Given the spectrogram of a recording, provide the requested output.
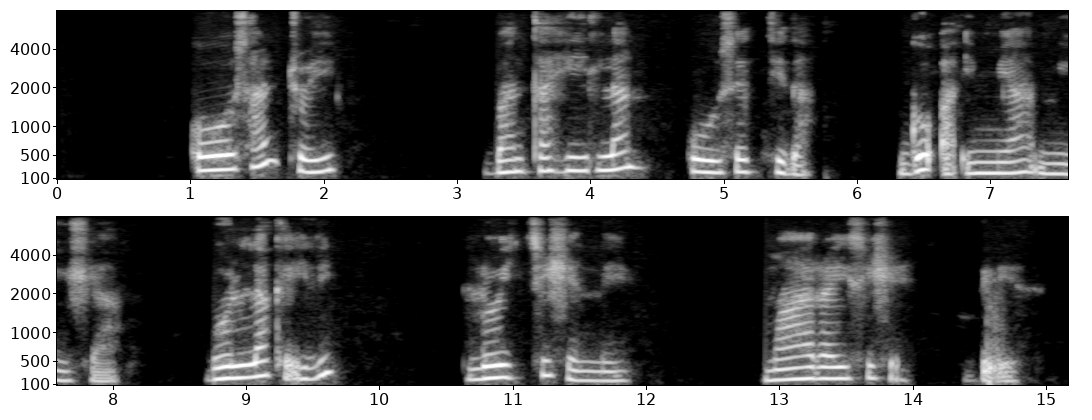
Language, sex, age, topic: Gamo, female, 25-35, government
